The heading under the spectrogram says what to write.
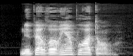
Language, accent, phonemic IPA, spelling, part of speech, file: French, France, /nə pɛʁ.dʁə ʁjɛ̃ puʁ a.tɑ̃dʁ/, ne perdre rien pour attendre, verb, LL-Q150 (fra)-ne perdre rien pour attendre.wav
